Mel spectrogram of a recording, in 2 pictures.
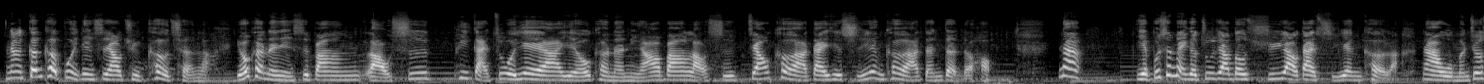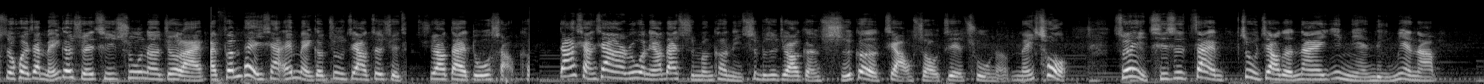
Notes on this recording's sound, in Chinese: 前陣子我到了深山裡去場勘，風景大好、氣氛佳，讓我忍不住在那裡錄了好幾集。可惜因為第一次在室外錄音，雜音的部分沒有控管好，也希望大家多見諒囉!這集因為是臨時起意錄的。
